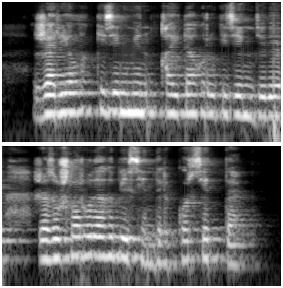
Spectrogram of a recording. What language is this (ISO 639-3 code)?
kaz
